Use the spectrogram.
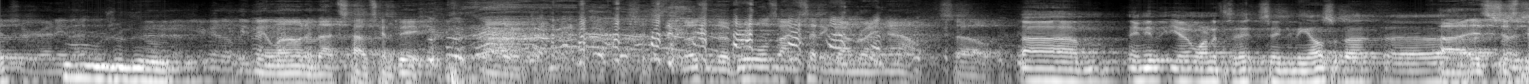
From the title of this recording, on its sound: Live from Reykjavik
